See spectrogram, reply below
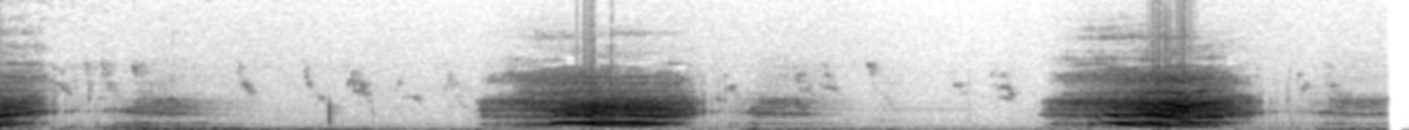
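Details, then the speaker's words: Stridor: loud, harsh, high-pitched crowing breaths recurring about every three seconds, a sign of upper airway narrowing or obstruction that could be life-threatening and needs immediate medical assessment. "stridor is a breath sound that fills me with dread it is a sign of Airway obstruction that could be lifethreatening and requires immediate medical assessment"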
